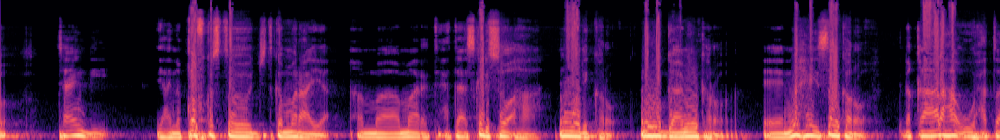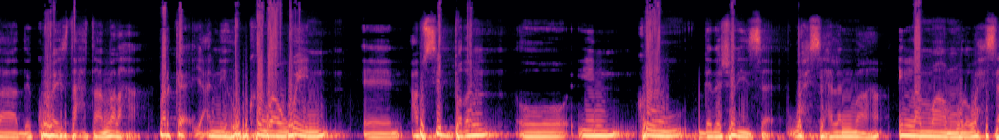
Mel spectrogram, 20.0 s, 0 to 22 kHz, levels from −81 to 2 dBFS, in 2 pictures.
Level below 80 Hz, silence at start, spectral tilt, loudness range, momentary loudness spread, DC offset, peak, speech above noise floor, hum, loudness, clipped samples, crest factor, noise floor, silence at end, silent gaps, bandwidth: -36 dBFS; 0 s; -7 dB/octave; 2 LU; 10 LU; under 0.1%; -2 dBFS; 22 dB; none; -12 LUFS; under 0.1%; 10 dB; -32 dBFS; 0 s; none; over 20 kHz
